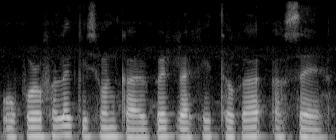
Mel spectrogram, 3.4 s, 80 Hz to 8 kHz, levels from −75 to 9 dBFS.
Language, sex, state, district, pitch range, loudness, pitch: Assamese, male, Assam, Sonitpur, 130-140 Hz, -18 LUFS, 130 Hz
